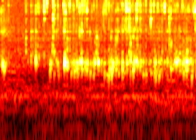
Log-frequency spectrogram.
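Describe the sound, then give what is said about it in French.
Water trickles and splashes as it is poured from a small teapot into a pitcher during a gongfu tea session. The pour is steady and unbroken for about two seconds, with a bright, bubbling ring. “là je verse l'eau de la petite théière dans la verseuse, puis je viens préchauffer les petites tasses”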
